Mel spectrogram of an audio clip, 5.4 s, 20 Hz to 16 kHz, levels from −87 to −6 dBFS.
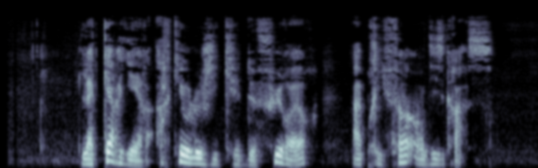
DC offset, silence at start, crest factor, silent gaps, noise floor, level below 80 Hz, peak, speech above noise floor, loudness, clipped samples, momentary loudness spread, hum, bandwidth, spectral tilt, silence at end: under 0.1%; 0.4 s; 22 dB; none; -50 dBFS; -58 dBFS; -2 dBFS; 27 dB; -23 LUFS; under 0.1%; 11 LU; none; 11.5 kHz; -5 dB/octave; 0.45 s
